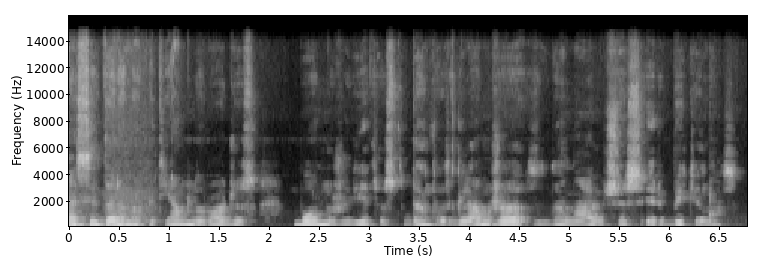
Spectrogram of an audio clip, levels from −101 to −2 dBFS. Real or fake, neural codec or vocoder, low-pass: real; none; 14.4 kHz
